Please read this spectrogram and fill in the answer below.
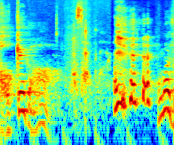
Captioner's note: laughs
